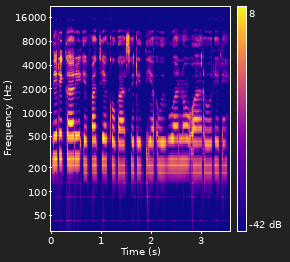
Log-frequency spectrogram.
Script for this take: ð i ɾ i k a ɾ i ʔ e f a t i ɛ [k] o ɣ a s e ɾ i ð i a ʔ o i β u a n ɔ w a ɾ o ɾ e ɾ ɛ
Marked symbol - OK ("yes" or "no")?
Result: yes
